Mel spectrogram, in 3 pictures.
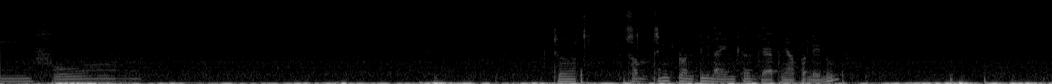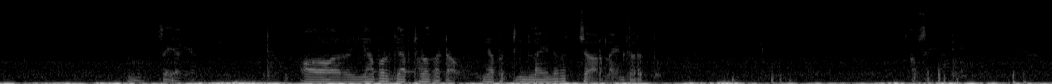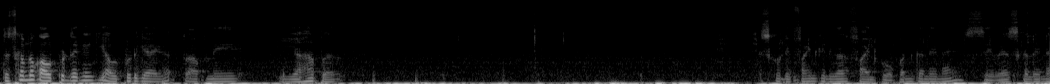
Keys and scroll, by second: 6.9 ctrl+s, 14.1 alt+Tab, 17.7 ctrl+s, 18.1 alt+Tab, 21.9 ctrl+Tab, 25.6 alt+秄, 30.7 alt+秄.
